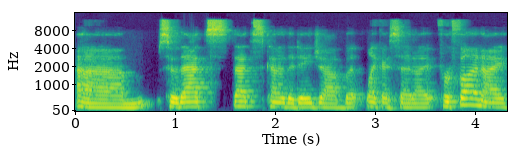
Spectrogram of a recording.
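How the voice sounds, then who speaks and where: A woman with an American accent talks in an ordinary speaking voice at a fairly low pitch and moderate pace. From Texas, San Antonio. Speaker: investment executive. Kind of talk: interview. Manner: many fillers and repetitions.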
